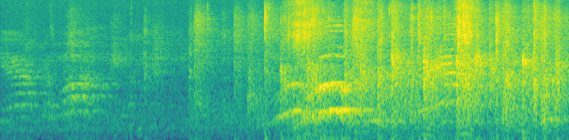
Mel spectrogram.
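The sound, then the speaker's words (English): Church audience clapping, quiet at first and then swelling into a loud, dense burst of applause that keeps going to the end, with voices mixed in. “Now, some of you are wondering, why did we just clap?”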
